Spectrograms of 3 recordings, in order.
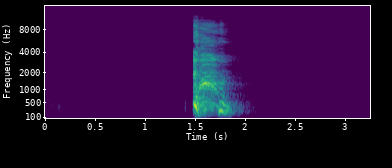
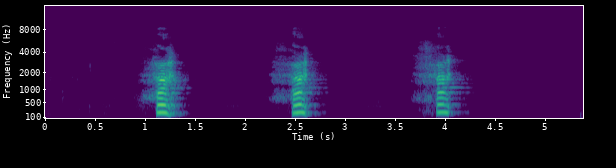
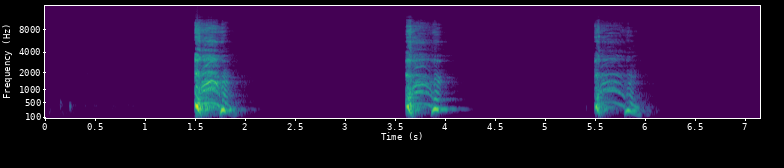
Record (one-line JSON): {"cough_length": "3.3 s", "cough_amplitude": 29039, "cough_signal_mean_std_ratio": 0.24, "exhalation_length": "5.4 s", "exhalation_amplitude": 23420, "exhalation_signal_mean_std_ratio": 0.24, "three_cough_length": "7.2 s", "three_cough_amplitude": 32293, "three_cough_signal_mean_std_ratio": 0.23, "survey_phase": "alpha (2021-03-01 to 2021-08-12)", "age": "45-64", "gender": "Female", "wearing_mask": "No", "symptom_none": true, "smoker_status": "Never smoked", "respiratory_condition_asthma": false, "respiratory_condition_other": false, "recruitment_source": "REACT", "submission_delay": "2 days", "covid_test_result": "Negative", "covid_test_method": "RT-qPCR"}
